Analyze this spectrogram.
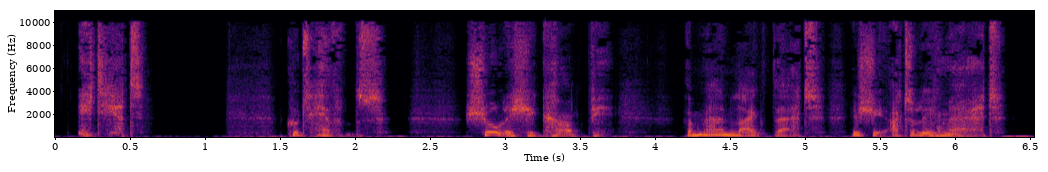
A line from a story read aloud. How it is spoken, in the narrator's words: her mother muttered to herself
